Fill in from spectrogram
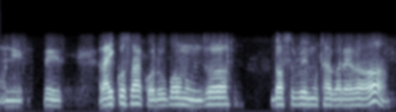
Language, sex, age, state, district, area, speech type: Nepali, male, 18-30, West Bengal, Kalimpong, rural, conversation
